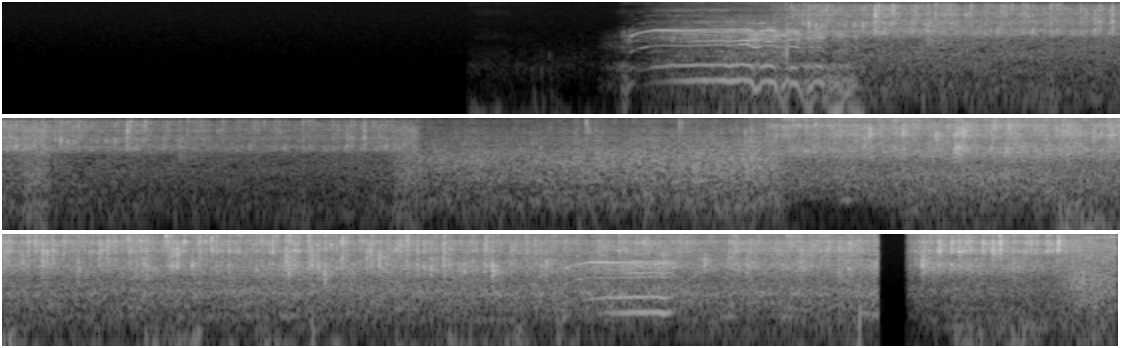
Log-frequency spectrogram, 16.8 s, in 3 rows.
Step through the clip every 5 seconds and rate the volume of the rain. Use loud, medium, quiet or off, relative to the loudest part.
medium, medium, loud, loud.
